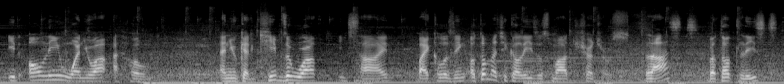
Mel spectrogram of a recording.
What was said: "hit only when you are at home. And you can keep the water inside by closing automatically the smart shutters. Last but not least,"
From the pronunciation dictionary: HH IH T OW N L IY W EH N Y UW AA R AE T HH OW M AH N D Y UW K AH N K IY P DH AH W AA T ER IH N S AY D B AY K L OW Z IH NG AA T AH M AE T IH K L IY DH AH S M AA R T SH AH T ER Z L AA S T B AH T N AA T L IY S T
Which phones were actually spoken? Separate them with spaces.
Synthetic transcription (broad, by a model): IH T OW N L IY W EH N Y UW AA R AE T HH OW M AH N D Y UW K AH N K IY P DH AH W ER IH N S AY D B AY K L OW Z IH NG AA T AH M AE T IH K L IY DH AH S M AA R T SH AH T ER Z L AA S T B AH T N AA T L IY S T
